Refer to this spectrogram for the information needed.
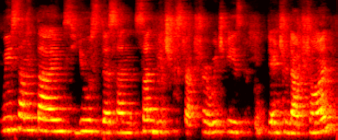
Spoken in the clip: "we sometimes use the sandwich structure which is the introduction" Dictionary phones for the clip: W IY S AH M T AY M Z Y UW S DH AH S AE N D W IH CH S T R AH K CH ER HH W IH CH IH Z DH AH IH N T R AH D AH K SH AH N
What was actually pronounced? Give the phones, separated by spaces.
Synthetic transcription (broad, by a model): W IY S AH M T AY M S Y UW S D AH S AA N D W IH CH S T R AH K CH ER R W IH CH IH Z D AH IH N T R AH D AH K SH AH N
